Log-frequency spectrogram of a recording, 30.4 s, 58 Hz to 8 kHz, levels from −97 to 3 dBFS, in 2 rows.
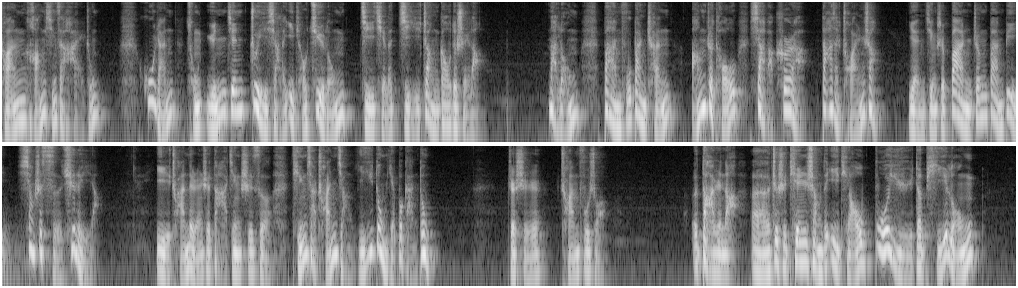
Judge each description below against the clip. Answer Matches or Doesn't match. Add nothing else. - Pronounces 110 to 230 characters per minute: Matches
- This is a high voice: Doesn't match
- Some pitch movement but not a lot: Doesn't match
